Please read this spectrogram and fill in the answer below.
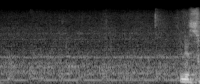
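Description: Steady mechanical hum with a constant low tone and a fainter higher one, from a sous vide immersion circulator running its pump and heater in a water bath. A man's voice comes in near the end.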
